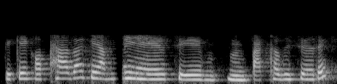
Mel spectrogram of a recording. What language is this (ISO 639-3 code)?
ori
